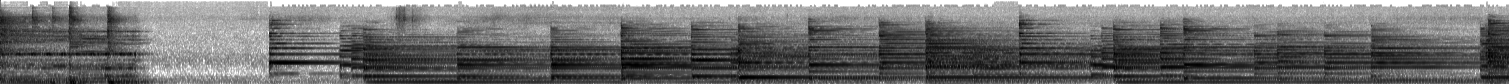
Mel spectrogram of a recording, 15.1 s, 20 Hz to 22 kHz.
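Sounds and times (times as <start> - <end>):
bass line: 0.0 - 1.5
piano chords: 0.0 - 1.6, 2.7 - 15.0.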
